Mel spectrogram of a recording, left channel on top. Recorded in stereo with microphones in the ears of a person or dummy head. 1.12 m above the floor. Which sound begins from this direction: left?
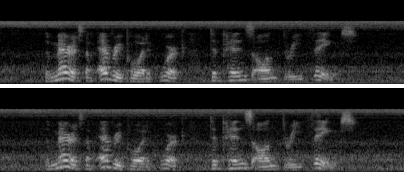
A man speaking, at 0.5 s.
